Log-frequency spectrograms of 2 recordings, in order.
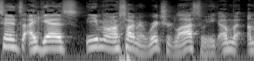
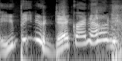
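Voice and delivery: high laughing tease; 10 semitones higher, 4 dB louder than usual. Retold or imitated. Teasing friend, laughing.

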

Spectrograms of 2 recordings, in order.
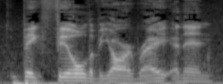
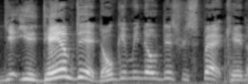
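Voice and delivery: put-on loud, higher furious old man scolding a kid; angry old neighbor; 8 semitones higher, 11 dB louder than usual. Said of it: "He's like".

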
